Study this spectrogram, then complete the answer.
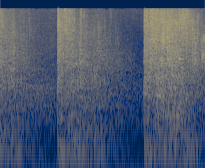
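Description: Bursts of gunfire in Counter-Strike: Global Offensive, two loud broadband volleys separated by a brief quieter gap, filling the whole moment with dense, sustained shooting and no talk.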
